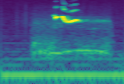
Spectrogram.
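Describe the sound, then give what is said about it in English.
A mockingbird call: one brief, high, clear whistled note with a slight pitch sweep and bright overtones. It lasts about half a second over a low, steady background hum. “there is a great and wonderful lesson to be learned from these little birds like Billy the Mockingbird”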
